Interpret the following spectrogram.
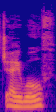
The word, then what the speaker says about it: JWolf: Um, from so we we had uh JWolf, who we've always wondered how we pronounce JWolf's YouTube name, and now we know it's Jaywolf, who said, "Nicola, a true Lego builder would have dismantled it and rebuilt it."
